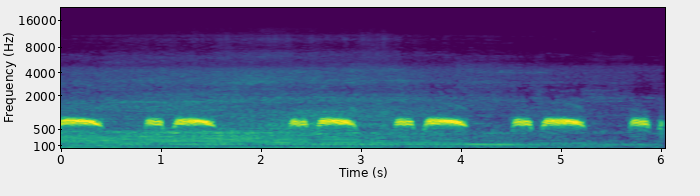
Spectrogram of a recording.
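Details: Pet spotted dove cooing steadily: soft, low, hollow notes alternate between a brief coo and a longer drawn-out one, about five such pairs in six seconds over a faint hum.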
